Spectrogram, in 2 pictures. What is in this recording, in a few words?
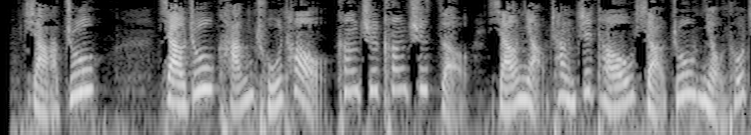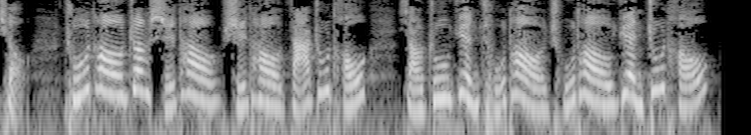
chinese tongue twister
